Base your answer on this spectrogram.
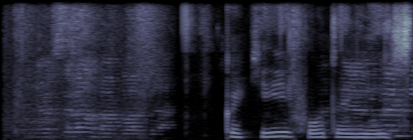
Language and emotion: Russian, neutral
